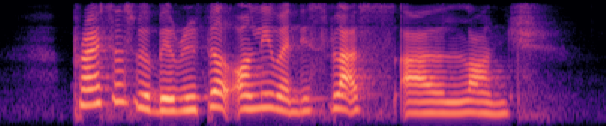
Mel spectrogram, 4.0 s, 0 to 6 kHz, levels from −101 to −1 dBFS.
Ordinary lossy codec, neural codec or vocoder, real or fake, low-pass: none; none; real; 5.4 kHz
